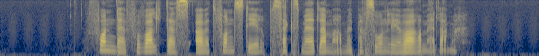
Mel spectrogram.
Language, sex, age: Norwegian, female, 25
